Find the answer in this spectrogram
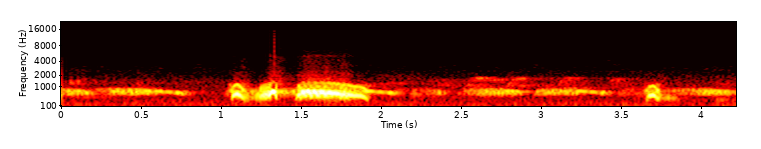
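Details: Spotted dove cooing to stimulate another dove's singing. Soft murmured cooing frames a single full phrase of two short notes and a long falling coo, with one more clipped note near the end.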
